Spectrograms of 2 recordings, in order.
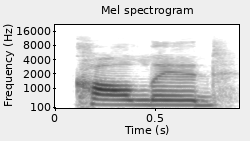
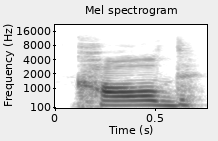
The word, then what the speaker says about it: called: So, and notice I'm not saying talkid callid. That's what a lot of people who are learning English say, but the correct pronunciation is talked called.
